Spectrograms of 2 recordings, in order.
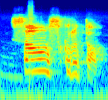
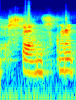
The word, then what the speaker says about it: संस्कृत: सिंह, संरचना, अंश, हंस, संस्कृत. ओके. देखिए, इससे उच्चार क्लियर होता है. कुछ लोग संस्कृत कहते हैं, संस्कृत कहते हैं. That is wrong. आप होठों को जोड़ रहे हैं संस्कृत में, तो वैसा उच्चार गलत है.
